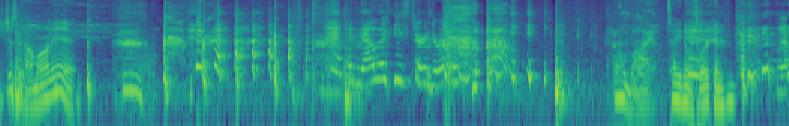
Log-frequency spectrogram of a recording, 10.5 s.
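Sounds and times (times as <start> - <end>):
speech: 0.0 - 2.0, 4.6 - 7.1, 8.2 - 10.5
person coughing and choking after a hit of smoke from a bowl: 1.1 - 4.1, 5.9 - 7.0, 9.1 - 10.3
laughter: 1.2 - 4.6, 6.8 - 10.5.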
